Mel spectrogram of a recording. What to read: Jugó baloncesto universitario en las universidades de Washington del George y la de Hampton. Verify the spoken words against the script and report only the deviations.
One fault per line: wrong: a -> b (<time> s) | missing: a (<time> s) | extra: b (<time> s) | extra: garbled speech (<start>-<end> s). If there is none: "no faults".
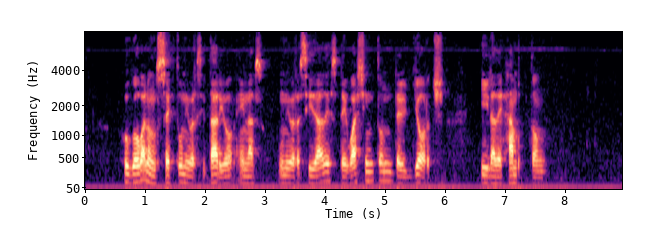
no faults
